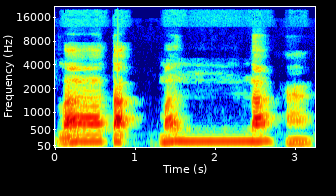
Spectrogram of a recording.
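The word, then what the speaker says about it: تأمنّا: Nah, ada isyarat mencucu, ada isyarat dumahnya. Kalau kata aslinya itu la ta'manuna, ya, ada nun dumahnya. tapi dia diismamkan jadi la ta'manna. Ada ketika menyebut man itu ada isyarat dhammah atau isyarat mencucu.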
